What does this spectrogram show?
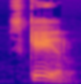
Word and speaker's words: scare: Walaupun ejaannya SC, kita mengucapkannya sebagai K. Scare, scare.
